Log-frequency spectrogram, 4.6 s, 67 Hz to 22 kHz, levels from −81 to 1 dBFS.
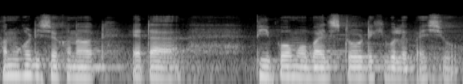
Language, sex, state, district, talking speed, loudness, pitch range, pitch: Assamese, male, Assam, Hailakandi, 105 wpm, -19 LUFS, 105-115 Hz, 110 Hz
